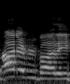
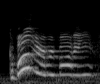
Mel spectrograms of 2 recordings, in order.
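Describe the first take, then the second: First: It is said in his normal voice. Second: It is said in a Mickey Mouse voice.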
